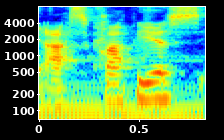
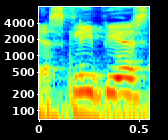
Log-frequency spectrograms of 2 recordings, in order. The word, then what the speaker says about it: Asclepius: Despite the way it looks, it is not the Asclepius, it is the Asclepius.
